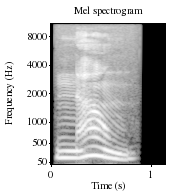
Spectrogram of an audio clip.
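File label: "no", female; TALKNOW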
